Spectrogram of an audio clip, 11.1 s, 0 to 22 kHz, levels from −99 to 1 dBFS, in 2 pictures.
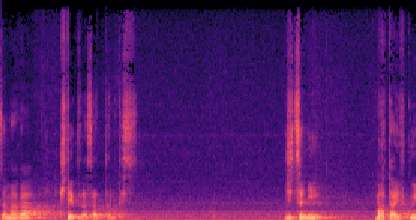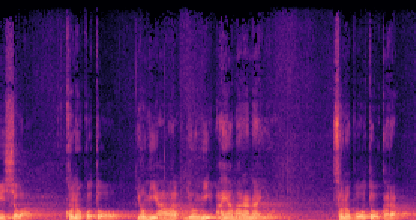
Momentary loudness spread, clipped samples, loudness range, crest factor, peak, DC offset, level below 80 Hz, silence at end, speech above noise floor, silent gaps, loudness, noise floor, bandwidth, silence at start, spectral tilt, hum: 16 LU; under 0.1%; 8 LU; 20 dB; 0 dBFS; under 0.1%; -56 dBFS; 0 s; 25 dB; none; -19 LUFS; -43 dBFS; over 20 kHz; 0 s; -6 dB/octave; none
